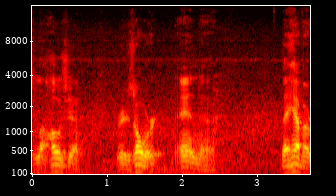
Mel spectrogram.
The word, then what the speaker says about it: La Jolla: J spelled like it, pronounced like an H, and a double L is pronounced like a kind of an H sound.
